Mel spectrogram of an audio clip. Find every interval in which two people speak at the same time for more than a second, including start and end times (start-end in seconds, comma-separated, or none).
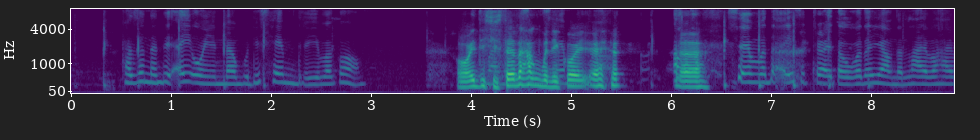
4.1-5.3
